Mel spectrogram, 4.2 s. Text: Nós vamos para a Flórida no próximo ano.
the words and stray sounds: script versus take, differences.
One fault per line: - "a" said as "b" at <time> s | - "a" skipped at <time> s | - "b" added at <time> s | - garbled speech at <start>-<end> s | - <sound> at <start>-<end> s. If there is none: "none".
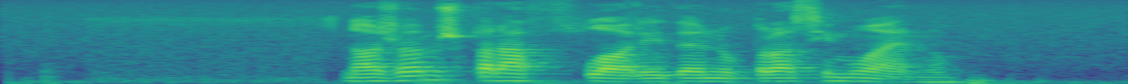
none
